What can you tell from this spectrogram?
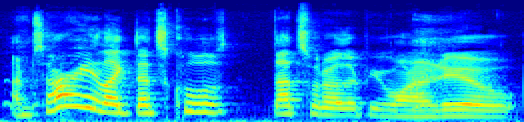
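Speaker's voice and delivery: normal talking voice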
